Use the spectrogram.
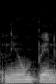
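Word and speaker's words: Phnom Penh: इसकी स्पेलिंग थोड़ा न्यूम पेन की टेन होती है, PHNOM, उसके बाद PENH, न्यूम पेन, ये राजधानी है, ठीक है, कंबोडिया की।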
